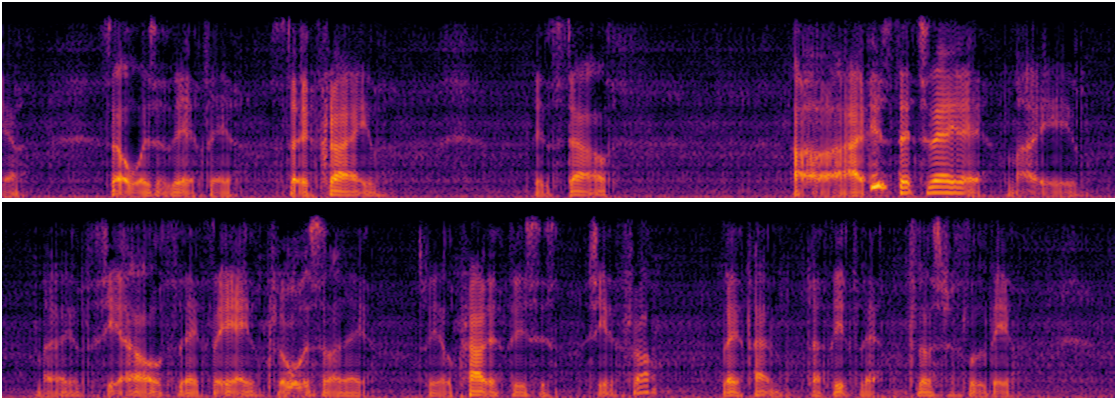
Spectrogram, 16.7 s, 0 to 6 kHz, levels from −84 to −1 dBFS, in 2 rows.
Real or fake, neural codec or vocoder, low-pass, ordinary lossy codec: fake; autoencoder, 22.05 kHz, a latent of 192 numbers a frame, VITS, trained on many speakers; 5.4 kHz; AAC, 48 kbps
